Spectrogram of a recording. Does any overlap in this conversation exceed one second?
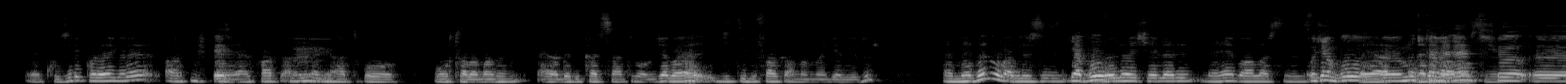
Yes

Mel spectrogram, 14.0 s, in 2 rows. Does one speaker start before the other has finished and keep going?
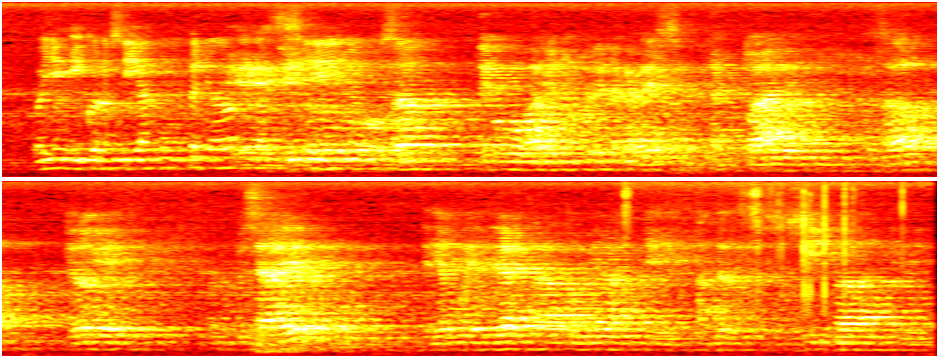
Yes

